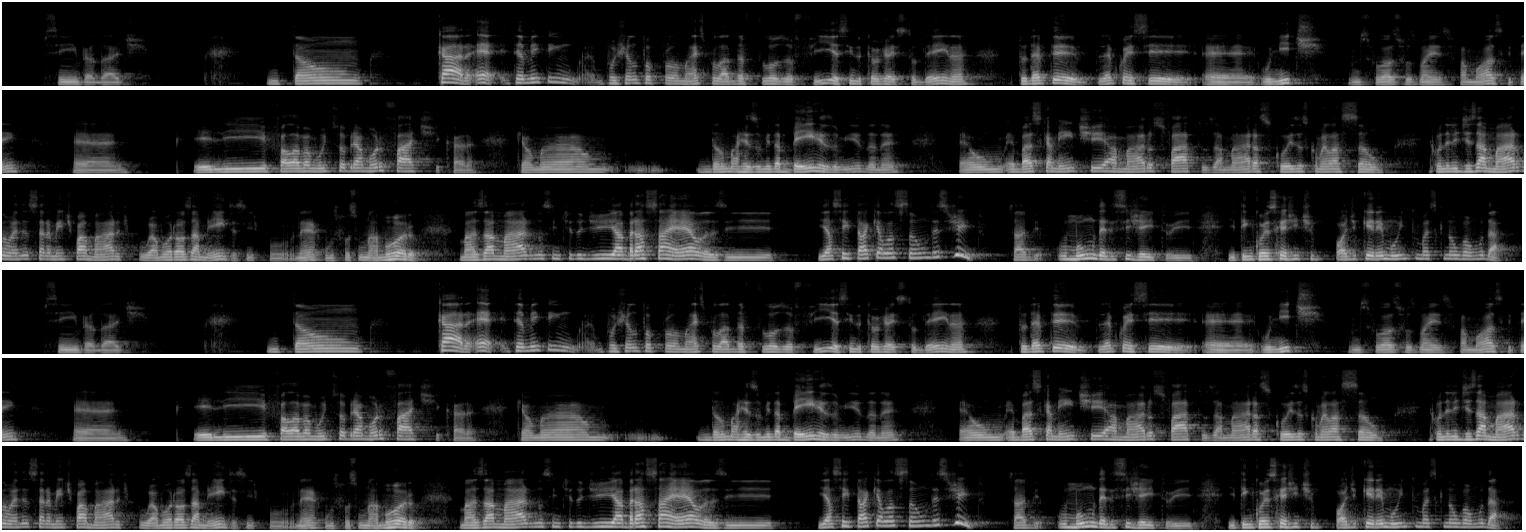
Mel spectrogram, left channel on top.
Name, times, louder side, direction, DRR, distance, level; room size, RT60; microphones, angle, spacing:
voice 1, 0.4-1.4 2.1-2.3 2.7-3.6 4.4-9.9 10.2-13.2 13.5-15.4 15.9-16.5 17.1-21.8 22.2-24.2 24.8-29.0 29.5-38.2 38.6-40.2 40.6-45.5, equal, ahead, 0.5 m, -27 dB
28.5 x 16.5 x 2.9 m
head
